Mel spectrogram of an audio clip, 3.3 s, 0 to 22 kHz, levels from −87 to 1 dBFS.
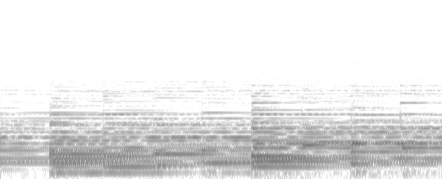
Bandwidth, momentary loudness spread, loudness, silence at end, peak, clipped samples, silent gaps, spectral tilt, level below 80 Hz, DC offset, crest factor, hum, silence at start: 9.8 kHz; 5 LU; -46 LUFS; 0 s; -30 dBFS; under 0.1%; none; -8 dB/octave; -80 dBFS; under 0.1%; 16 dB; none; 0 s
